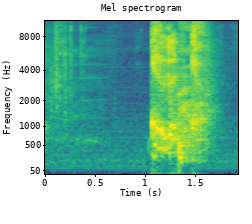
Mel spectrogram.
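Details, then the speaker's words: Young child at home with a mild cough, per a parent: a single loud, harsh cough burst after a quiet stretch; an ordinary cough. "has a bit of a cough I think so"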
